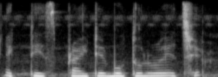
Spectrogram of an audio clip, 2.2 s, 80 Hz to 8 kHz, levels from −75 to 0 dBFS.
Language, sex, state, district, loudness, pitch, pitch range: Bengali, female, West Bengal, Cooch Behar, -14 LUFS, 260 Hz, 250-265 Hz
